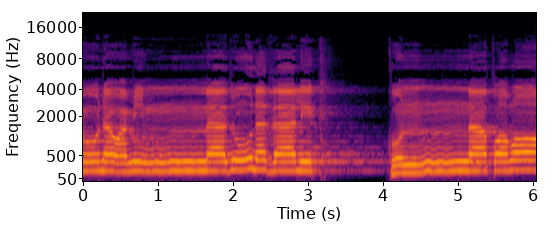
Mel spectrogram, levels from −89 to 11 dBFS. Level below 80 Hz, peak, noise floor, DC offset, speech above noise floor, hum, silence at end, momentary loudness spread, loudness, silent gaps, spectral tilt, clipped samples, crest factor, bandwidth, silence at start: -68 dBFS; -6 dBFS; -42 dBFS; under 0.1%; 25 dB; none; 0 s; 4 LU; -18 LUFS; none; -6.5 dB/octave; under 0.1%; 12 dB; 11.5 kHz; 0 s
